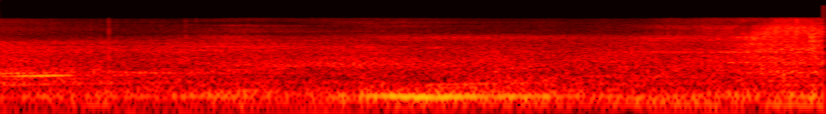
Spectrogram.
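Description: Road traffic running past: a steady rush of cars, with one engine's low hum swelling a little past the middle.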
